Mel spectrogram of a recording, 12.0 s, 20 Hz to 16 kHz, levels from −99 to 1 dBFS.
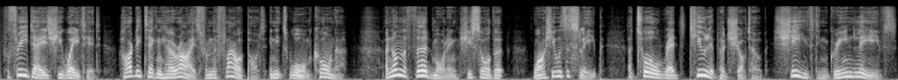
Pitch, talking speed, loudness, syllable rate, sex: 150 Hz, 200 wpm, -17 LUFS, 4.9 syllables/s, male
